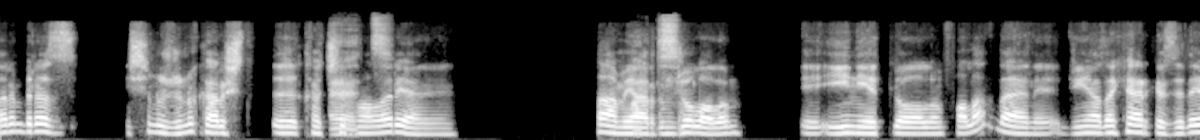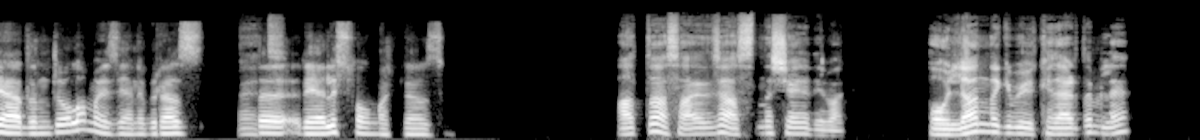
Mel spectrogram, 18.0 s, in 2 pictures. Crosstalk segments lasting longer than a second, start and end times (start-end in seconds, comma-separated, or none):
none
